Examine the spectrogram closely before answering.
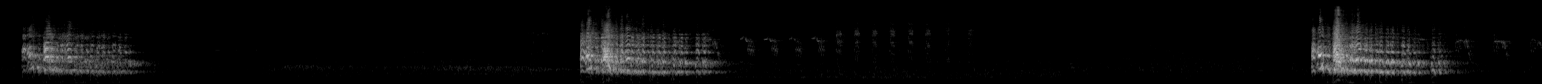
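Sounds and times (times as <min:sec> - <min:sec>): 
turkey gobbling: 0:00.2 - 0:01.6, 0:05.8 - 0:07.4, 0:13.1 - 0:14.8.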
